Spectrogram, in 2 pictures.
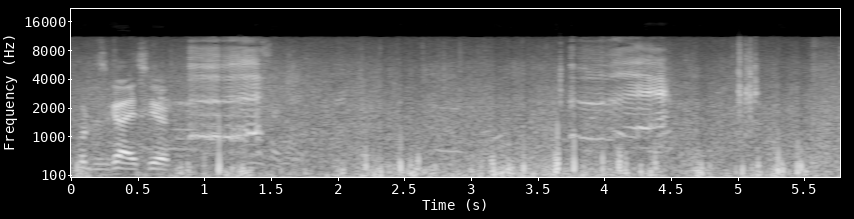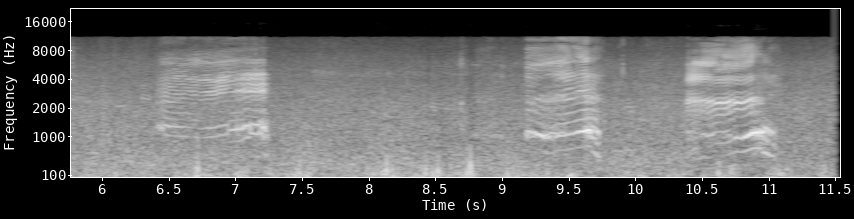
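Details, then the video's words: A baby sea lion calls to its mother: a run of wavering, bleat-like cries, each under a second long, come in bursts separated by pauses, over a rough background of wind and low rumbling noise. "Cute Baby Sea Lion talking to Mom!"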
